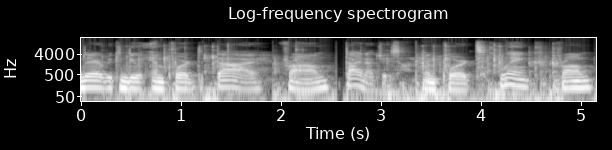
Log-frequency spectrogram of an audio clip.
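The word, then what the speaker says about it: DAI: So this is the die ABI, it rhymes, die, right? Cool, now import, export const link ABI, link.ABI.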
